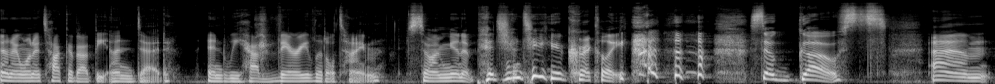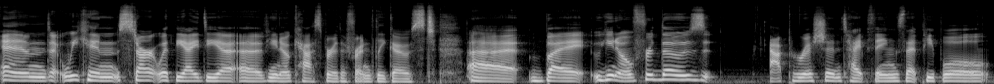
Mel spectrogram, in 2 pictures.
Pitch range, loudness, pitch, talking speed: 145-190 Hz, -15 LUFS, 160 Hz, 150 wpm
